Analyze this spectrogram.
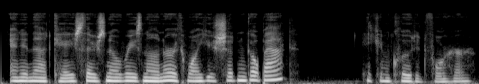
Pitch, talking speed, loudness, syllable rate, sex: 160 Hz, 225 wpm, -15 LUFS, 5.5 syllables/s, female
